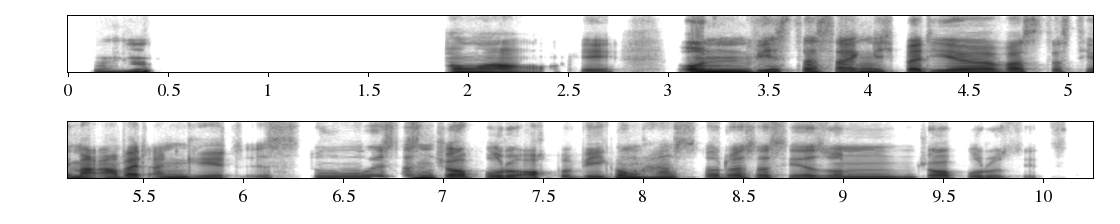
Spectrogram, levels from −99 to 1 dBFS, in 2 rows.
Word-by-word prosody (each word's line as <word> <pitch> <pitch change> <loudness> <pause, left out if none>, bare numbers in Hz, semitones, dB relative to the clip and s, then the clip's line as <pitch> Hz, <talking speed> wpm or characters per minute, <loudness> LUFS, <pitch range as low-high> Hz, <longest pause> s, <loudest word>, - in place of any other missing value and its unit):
Mhm. 150 - -1 1.5
Oh 190 - +3
wow, 185 -10 +2
okay. 140 -6 -9 0.3
Und, 165 0 +8
wie 205 - +2
ist 240 +1 -4
das 220 -1 0
eigentlich 200 +1 +1
bei 175 - +5
dir, 185 0 +3
was 160 0 0
das 155 -1 -11
Thema 155 0 -2
Arbeit 140 -2 +1
angeht? 125 -2 -5
Ist 180 - -20
du 195 -1 -7
ist 185 +1 -10
das 195 - -8
'n 185 - +2
Job, 170 0 +2
wo 160 -1 -1
du - - -1
auch - - -1
Bewegung 150 - -2
hast 245 0 -7
oder 205 -2 -3
ist 190 - -6
das 185 0 -7
eher 155 - -4
so 150 - -9
'n 140 -2 -5
Job, 125 0 -2
wo 130 - -9
du 120 -2 -11
sitzt? - - -31
170 Hz, 215 wpm, -21 LUFS, 140-195 Hz, 1.5 s, Und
